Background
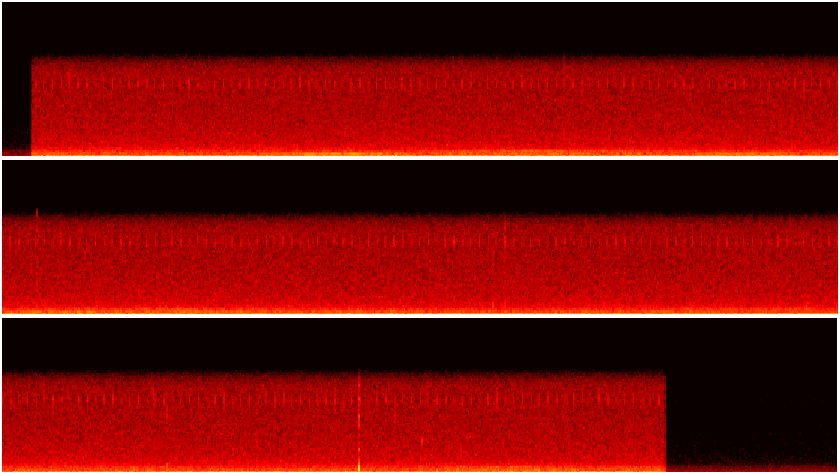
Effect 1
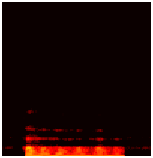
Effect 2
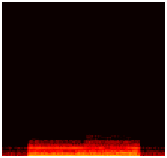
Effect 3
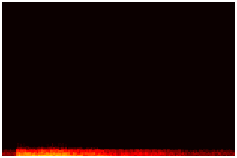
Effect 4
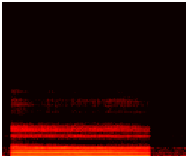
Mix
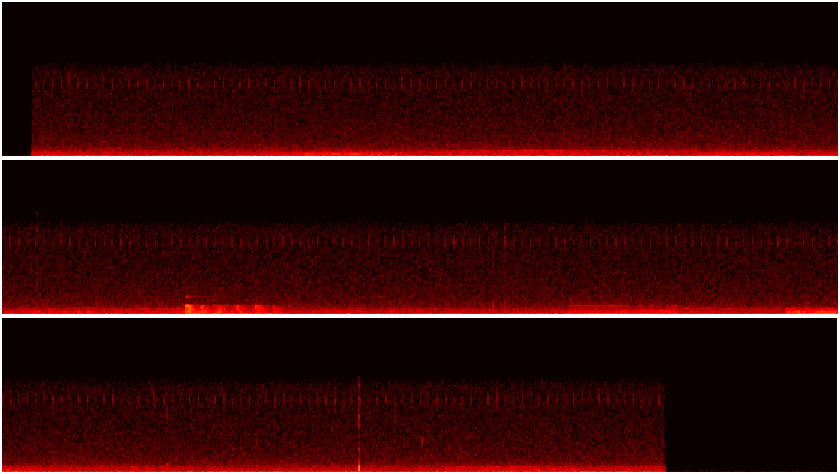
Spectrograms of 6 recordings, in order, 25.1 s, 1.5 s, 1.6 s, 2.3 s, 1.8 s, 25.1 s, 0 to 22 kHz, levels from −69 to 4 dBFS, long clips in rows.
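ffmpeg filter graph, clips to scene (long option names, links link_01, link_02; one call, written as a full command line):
ffmpeg -i bed.wav -i cue0.wav -i cue1.wav -i cue2.wav -filter_complex "[0:a]volume=-13.5dB[link_01];[1:a]atrim=end=1.49,asetpts=PTS-STARTPTS,volume=-7.5dB,afade=type=in:duration=0.004:curve=hsin,afade=type=out:start_time=1.486:duration=0.004:curve=hsin,adelay=9950[link_02];[2:a]atrim=end=1.63,asetpts=PTS-STARTPTS,volume=-14.5dB,afade=type=in:duration=0.004:curve=hsin,afade=type=out:start_time=1.626:duration=0.004:curve=hsin,adelay=13750[link_03];[3:a]atrim=end=2.33,asetpts=PTS-STARTPTS,volume=-10dB,afade=type=in:duration=0.004:curve=hsin,afade=type=out:start_time=2.326:duration=0.004:curve=hsin,adelay=16060[link_04];[link_01][link_02][link_03][link_04]amix=inputs=4:normalize=0" out.wav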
